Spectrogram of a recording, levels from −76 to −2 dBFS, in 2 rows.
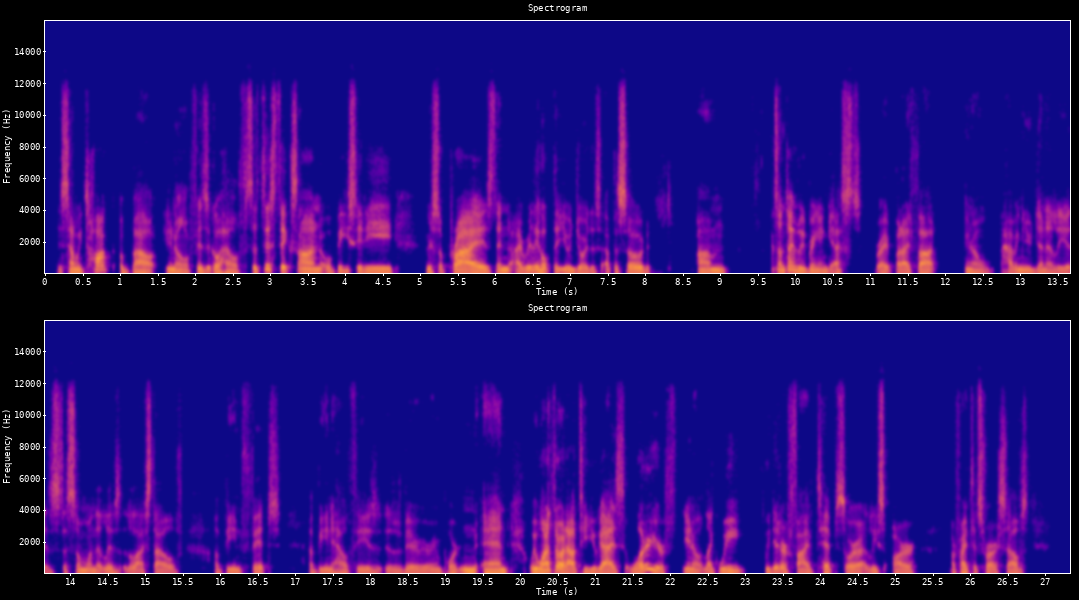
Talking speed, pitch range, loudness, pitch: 195 wpm, 125-175 Hz, -26 LUFS, 140 Hz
